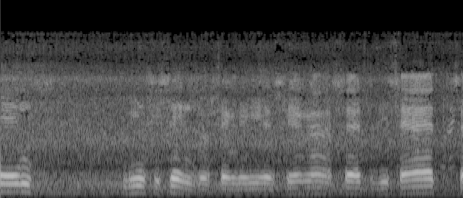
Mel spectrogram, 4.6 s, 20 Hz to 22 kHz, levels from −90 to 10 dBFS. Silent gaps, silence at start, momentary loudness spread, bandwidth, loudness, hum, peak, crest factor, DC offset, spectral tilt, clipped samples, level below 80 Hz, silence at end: none; 0 s; 11 LU; 11.5 kHz; -25 LUFS; none; -8 dBFS; 18 dB; under 0.1%; -2.5 dB/octave; under 0.1%; -88 dBFS; 0 s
